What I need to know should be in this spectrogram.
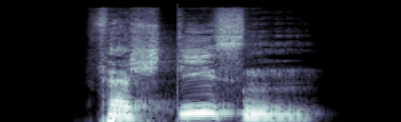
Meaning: inflection of verstoßen: 1. first/third-person plural preterite 2. first/third-person plural subjunctive II
- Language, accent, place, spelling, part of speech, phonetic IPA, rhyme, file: German, Germany, Berlin, verstießen, verb, [fɛɐ̯ˈstiːsn̩], -iːsn̩, De-verstießen.ogg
